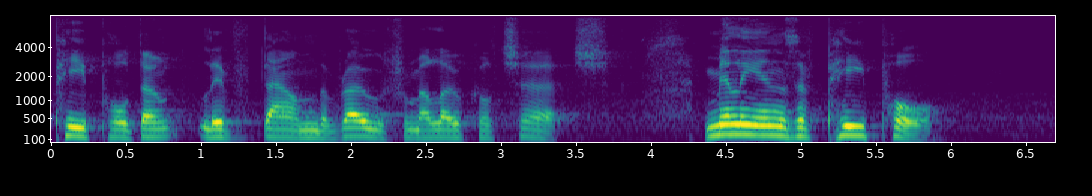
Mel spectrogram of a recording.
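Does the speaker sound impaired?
No.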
